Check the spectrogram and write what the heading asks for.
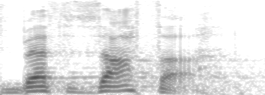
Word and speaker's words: Bethzatha: John tells us it was called Bethesda. That's the popular pronunciation of this word. An alternative and possibly more likely pronunciation is Bethzatha.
